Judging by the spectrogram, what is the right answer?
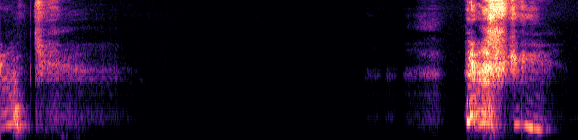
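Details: An adult has a sneezing fit after a shower: two forceful sneezes, the second preceded by a sharp intake of breath.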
